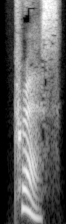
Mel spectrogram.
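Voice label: "press", English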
